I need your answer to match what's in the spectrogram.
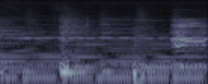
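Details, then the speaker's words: Cassette deck on playback: music dull and woolly with treble missing; one channel sounds alright, heads found very dirty and sticky, suspected cause. "sounds a bit woolly through the machine for some reason a very typical song to the electronics apparently"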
